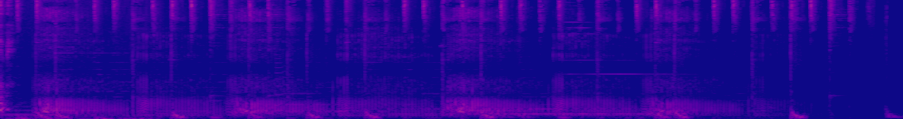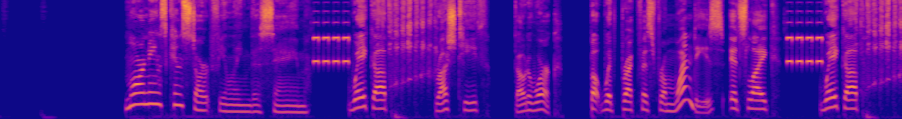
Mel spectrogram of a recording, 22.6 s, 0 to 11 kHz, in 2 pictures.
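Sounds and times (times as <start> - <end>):
cat purring: 0.0 - 10.0
speech: 12.9 - 22.2.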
